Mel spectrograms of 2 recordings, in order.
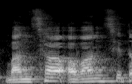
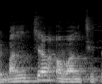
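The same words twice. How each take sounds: First: বাঞ্ছা, অবাঞ্ছিত said with an s sound, bansha, obanshito; teacher models the right way: বাঞ্ছা as bansha; correct pronunciation. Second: বাঞ্ছা, অবাঞ্ছিত said with a ch sound, bancha, obanchito, the common mistake; deliberate mispronunciation. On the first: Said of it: "আবারও বলি". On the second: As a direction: say বাঞ্ছা and অবাঞ্ছিত the wrong way on purpose, with ch in the middle. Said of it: "এবার আমি ভুল বলছি, উচ্চারণটাই ভুলে বলেছি ইচ্ছা করেই". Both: Shown as a demonstration.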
